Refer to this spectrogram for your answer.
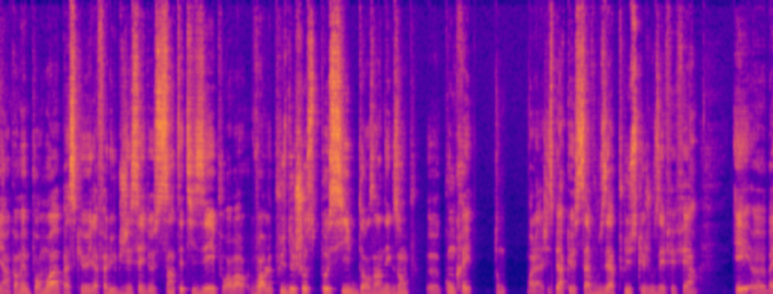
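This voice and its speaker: This screen-recorded design-tool tutorial is led by a man with a French accent and a fairly high, darkish voice. He keeps things casual and conversational, with many fillers.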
